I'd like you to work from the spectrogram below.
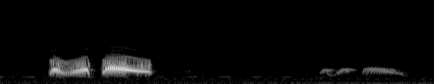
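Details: Spotted dove training call for fighting and luring: a loud close two-part coo followed about two seconds later by a softer, fainter coo phrase from another dove.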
